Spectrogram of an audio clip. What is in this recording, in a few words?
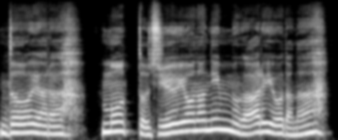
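FEED, Japanese; Mk46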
